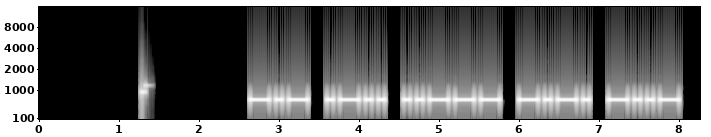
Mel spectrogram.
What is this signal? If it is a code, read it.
Morse code, heard as a keyed tone, about 16 wpm, 700 Hz. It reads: KL2CX
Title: USA Callsign DE Callsign - 5 Characters - 15wpm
